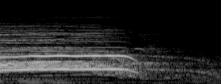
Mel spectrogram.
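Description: A group of women cheering together with a long, high-pitched held shout that breaks off about one and a half seconds in.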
